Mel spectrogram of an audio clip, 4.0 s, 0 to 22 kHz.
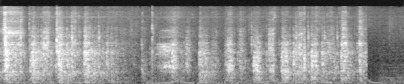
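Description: Knife cutting and ripping through the surround and cone of a blown 15-inch Focus Acoustics subwoofer: a rapid run of scraping, tearing strokes that stops shortly before the end.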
